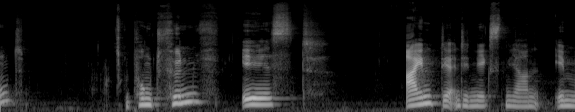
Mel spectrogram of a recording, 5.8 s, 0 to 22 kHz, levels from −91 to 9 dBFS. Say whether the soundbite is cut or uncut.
cut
